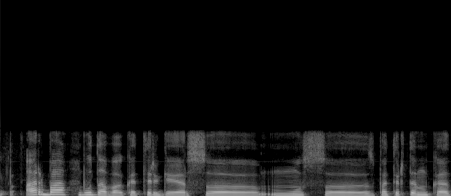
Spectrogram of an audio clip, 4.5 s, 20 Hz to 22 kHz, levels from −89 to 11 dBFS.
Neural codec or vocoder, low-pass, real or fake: none; 7.2 kHz; real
